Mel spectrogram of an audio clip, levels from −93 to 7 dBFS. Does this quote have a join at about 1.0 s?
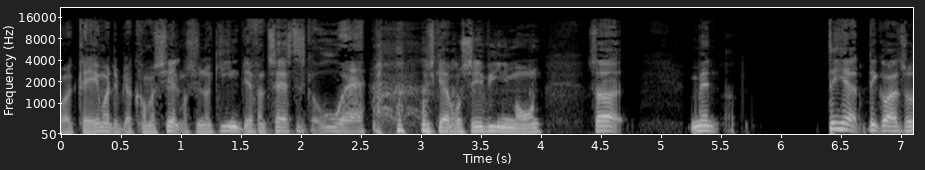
yes; 1 cut; at 1.0 s

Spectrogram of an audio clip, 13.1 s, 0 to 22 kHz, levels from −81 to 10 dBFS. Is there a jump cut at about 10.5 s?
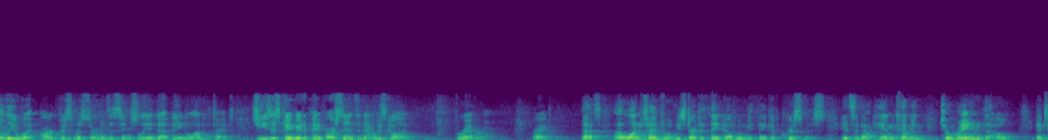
no; 0 cuts

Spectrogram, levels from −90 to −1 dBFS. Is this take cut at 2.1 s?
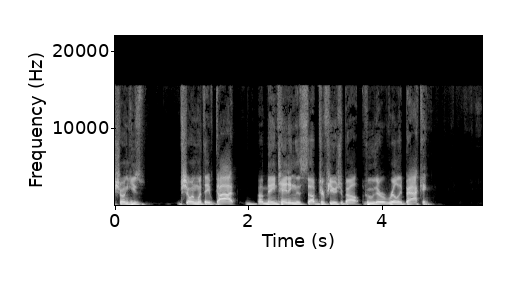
yes; 1 cut; at 2.1 s

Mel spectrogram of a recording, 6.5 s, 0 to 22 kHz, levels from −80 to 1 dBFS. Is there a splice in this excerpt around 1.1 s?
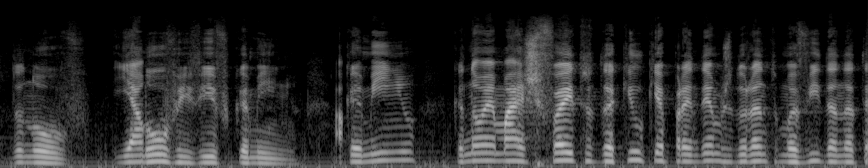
yes; 2 cuts; at 1.1 s, 2.6 s

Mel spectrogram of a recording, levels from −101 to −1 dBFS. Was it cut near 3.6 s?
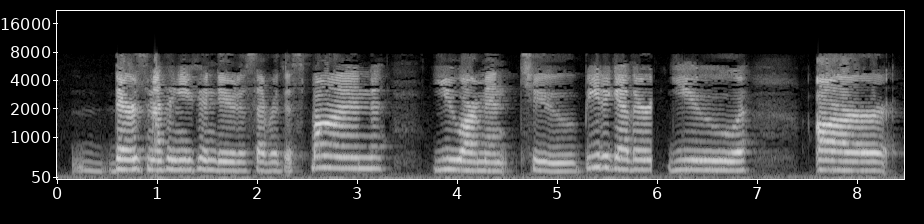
no; 1 cut; at 5.9 s

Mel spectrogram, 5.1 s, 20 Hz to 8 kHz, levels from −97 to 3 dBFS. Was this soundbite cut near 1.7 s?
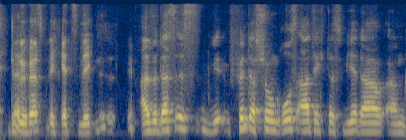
yes; 1 cut; at 1.7 s

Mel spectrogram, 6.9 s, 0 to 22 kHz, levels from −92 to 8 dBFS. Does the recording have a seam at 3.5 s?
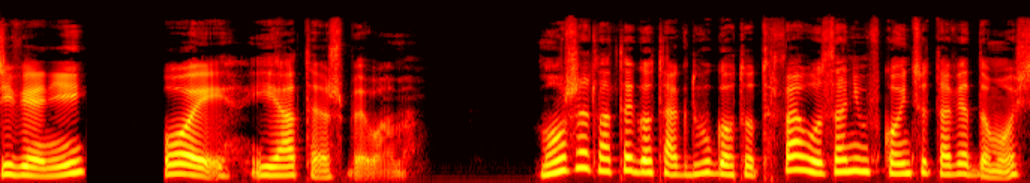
no; 0 cuts

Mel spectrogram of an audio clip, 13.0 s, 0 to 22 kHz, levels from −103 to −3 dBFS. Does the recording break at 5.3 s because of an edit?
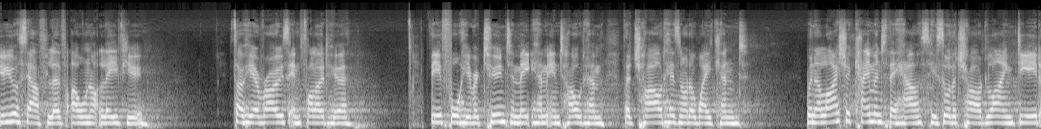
yes; 1 cut; at 5.3 s

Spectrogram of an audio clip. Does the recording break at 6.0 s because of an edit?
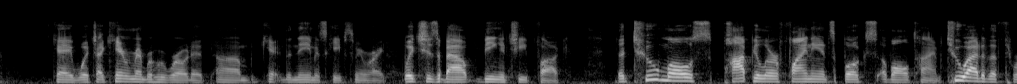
yes; 2 cuts; at 3.9 s, 6.0 s

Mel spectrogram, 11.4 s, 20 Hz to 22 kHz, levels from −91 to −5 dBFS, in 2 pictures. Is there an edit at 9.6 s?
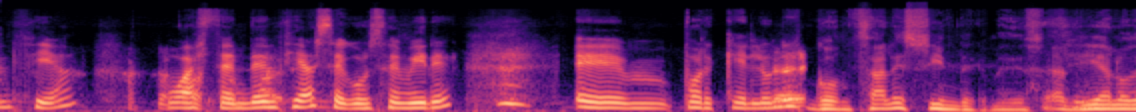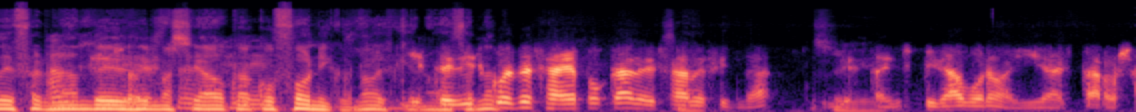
no; 1 cut; at 4.0 s

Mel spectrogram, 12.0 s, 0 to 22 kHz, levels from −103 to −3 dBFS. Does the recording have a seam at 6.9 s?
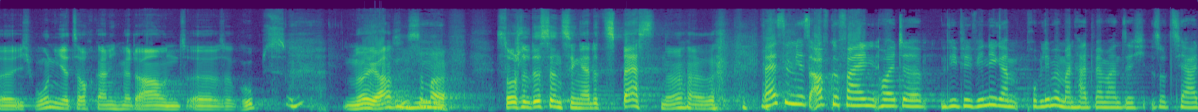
no; 2 cuts; at 3.3 s, 8.8 s

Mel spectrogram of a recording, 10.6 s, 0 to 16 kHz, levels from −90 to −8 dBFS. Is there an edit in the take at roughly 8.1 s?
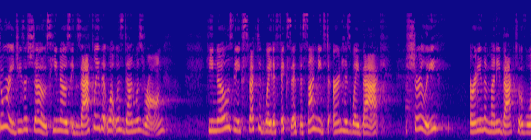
yes; 1 cut; at 8.1 s

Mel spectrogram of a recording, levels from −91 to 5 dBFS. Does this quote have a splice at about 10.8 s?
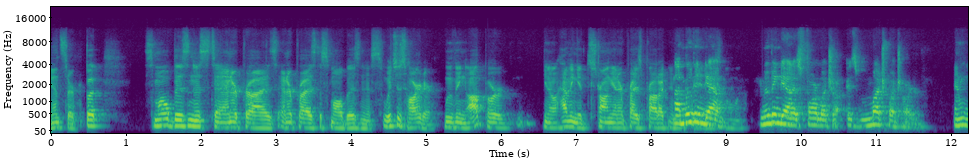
no; 1 cut; at 8.2 s

